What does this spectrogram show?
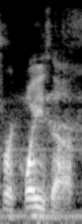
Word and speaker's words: Rayquaza: the official pronunciation is Rayquaza yeah the Y is silent apparently but I did not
